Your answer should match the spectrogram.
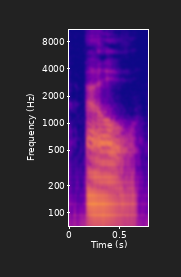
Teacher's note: English is not that kind of an L it's a it's a lighter kind of L L it's softer okay and but the key to it is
